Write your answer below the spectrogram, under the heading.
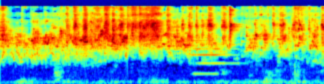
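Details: Within an aviary of playful budgerigars, a flock chatters in high, rapid twittering. A brief steady whistled tone stands out near the end over a low background rumble.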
